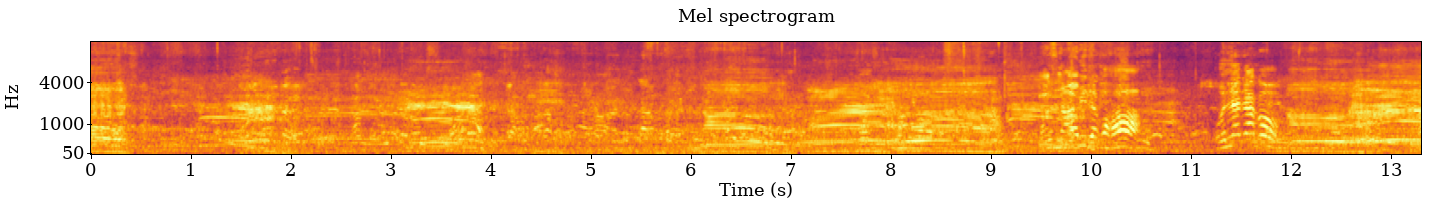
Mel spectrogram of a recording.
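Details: Young bull and heifer calves at a livestock market in Cumilla, Bangladesh, 11 January 2025, lowing in repeated drawn-out moos with rising and falling tones amid bargaining voices and background music.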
